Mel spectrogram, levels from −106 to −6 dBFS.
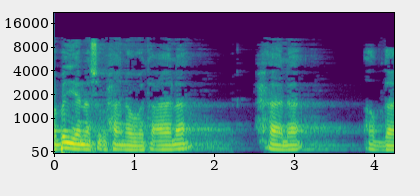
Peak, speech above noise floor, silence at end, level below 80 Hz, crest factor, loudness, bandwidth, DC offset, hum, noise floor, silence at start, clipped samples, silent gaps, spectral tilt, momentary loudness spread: -6 dBFS; 28 dB; 0 s; -52 dBFS; 16 dB; -21 LUFS; 10.5 kHz; under 0.1%; none; -47 dBFS; 0 s; under 0.1%; none; -6 dB/octave; 24 LU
